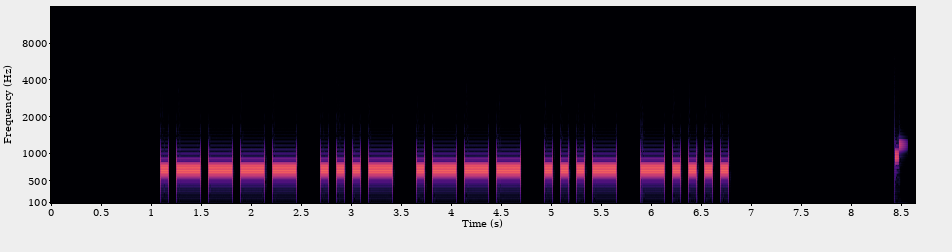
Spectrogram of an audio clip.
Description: Morse code, heard as a keyed tone, about 15 wpm, 700 Hz. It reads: 1VJV6
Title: Five Challenging Letter-Number Combinations 15wpm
